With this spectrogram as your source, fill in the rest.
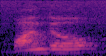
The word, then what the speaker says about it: Wando: Wando, originally pronounced Wanduan, means the way of the king.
